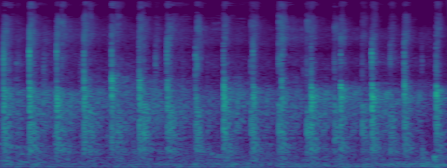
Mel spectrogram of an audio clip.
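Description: A small audience applauding, many hands clapping at once, gradually tapering off toward the end.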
